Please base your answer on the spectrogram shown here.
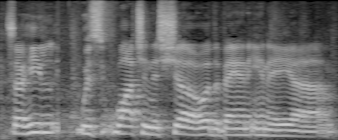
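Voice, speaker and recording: A man in his thirties, a musician from Washington, chatting in an interview, rambling with quick restarts. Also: fairly high pitch, noisy background. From Tacoma and Spokane, Washington. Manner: rambling, animated storyteller with restarts. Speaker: musician guest. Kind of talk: casual interview chat.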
